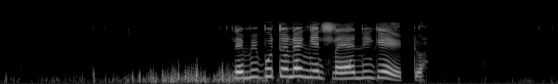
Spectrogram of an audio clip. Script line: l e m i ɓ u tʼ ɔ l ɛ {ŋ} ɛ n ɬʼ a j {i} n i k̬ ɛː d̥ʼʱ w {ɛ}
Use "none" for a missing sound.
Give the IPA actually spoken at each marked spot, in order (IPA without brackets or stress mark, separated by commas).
ŋ, a, a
